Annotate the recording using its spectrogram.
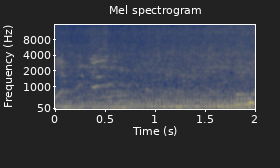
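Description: A motorbike engine running close by as it passes, growing louder toward the end, with people's voices over it.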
